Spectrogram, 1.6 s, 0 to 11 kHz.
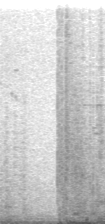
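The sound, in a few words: tank cannon shot, War Thunder video game (M2A4 light tank)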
